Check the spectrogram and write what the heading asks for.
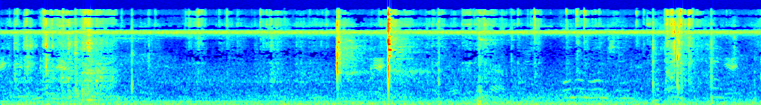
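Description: Metal youth baseball bat hitting a pitched ball: one sharp ping about five seconds in, just after a smaller click. Insects chirr steadily and high-pitched throughout.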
